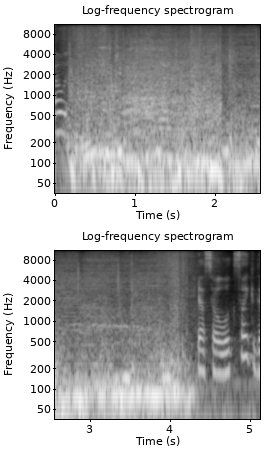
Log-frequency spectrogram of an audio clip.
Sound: engine roars; heavy rock music

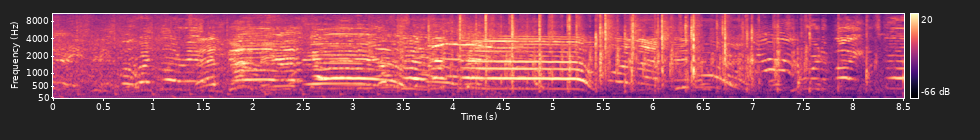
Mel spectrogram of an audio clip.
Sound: cheering & Clapping

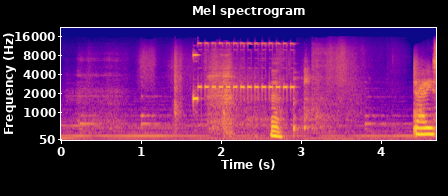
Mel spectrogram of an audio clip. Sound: phone ringing

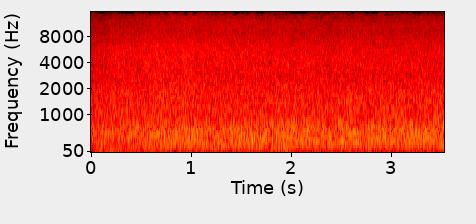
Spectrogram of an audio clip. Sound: waves crashing

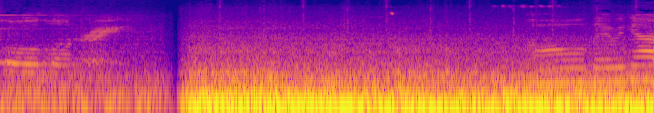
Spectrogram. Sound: road noise starts to reduce, and blinker clicks

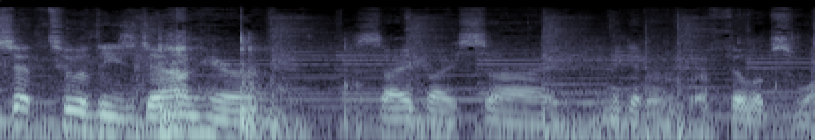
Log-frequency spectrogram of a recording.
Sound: screwdrivers clatter

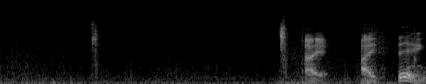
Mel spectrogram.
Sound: smooches

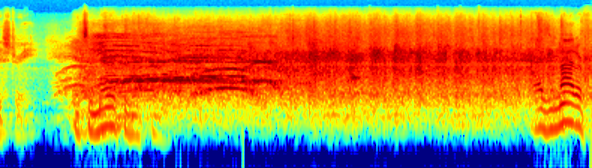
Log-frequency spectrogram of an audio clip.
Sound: applause

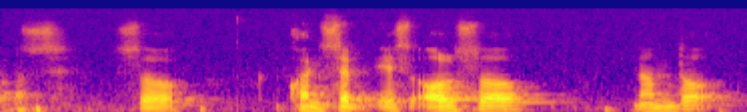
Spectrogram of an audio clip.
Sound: foreign language

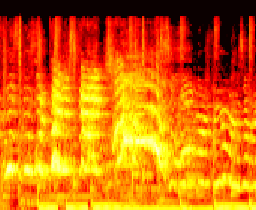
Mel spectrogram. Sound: squeals

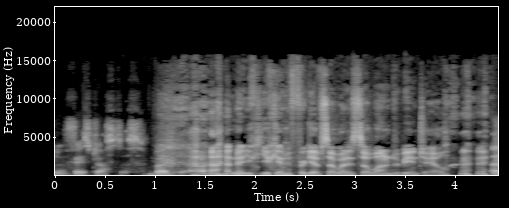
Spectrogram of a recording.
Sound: laughs

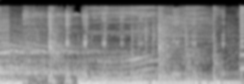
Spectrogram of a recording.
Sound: Tej laughs

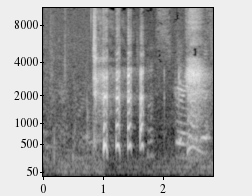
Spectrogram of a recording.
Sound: laughing

